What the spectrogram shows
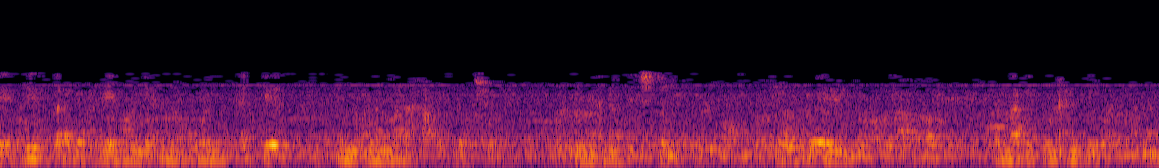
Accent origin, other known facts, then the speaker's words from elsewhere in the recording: Palestine; أنا فلسطينية، جاي من فلسطين.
